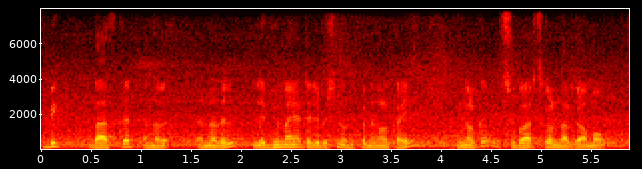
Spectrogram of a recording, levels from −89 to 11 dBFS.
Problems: none marked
